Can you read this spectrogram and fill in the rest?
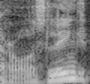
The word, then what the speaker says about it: Rosling: C'è un bellissimo suo video, lui si chiama Hans Rosling, è facile, si scrive come si dice, Rosling, e dovete cercare The Magic Washing Machine, cioè la magia della lavatrice.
